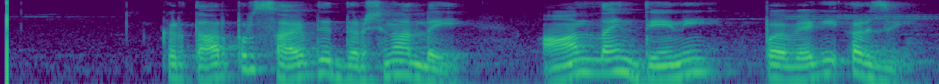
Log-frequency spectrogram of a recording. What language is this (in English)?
Punjabi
